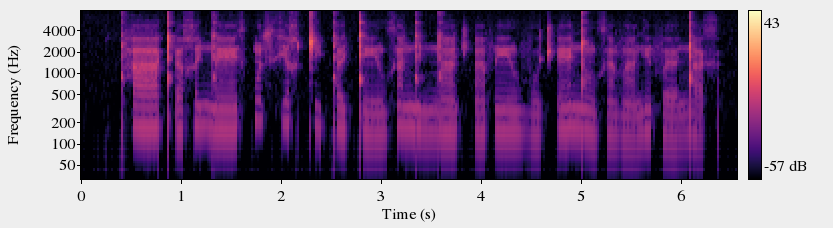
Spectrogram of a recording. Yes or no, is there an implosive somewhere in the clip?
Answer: no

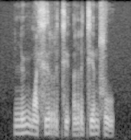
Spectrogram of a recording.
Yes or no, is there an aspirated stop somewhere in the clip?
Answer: no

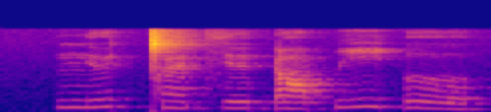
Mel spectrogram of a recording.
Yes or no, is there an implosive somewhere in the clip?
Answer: yes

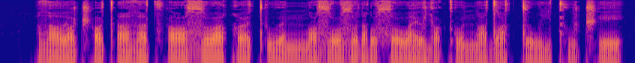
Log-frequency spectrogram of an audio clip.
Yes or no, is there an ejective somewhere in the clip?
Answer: yes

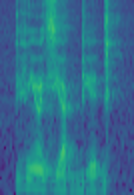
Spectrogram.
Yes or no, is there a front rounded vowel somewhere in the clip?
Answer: yes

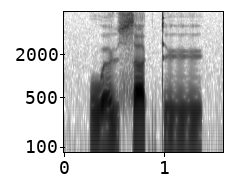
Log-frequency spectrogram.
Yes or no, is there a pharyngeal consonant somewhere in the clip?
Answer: no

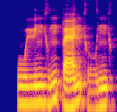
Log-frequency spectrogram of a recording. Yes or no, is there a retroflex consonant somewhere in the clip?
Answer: no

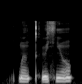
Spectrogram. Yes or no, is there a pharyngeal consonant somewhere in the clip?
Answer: no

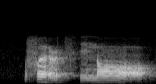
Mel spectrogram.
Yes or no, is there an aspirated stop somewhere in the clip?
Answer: yes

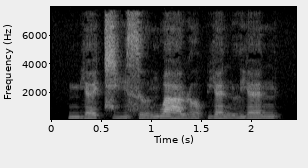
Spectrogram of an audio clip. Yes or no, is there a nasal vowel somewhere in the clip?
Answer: no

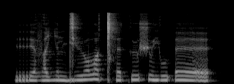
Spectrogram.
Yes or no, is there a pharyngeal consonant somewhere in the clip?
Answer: no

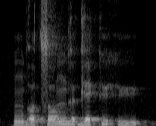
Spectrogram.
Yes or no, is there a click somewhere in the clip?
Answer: no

